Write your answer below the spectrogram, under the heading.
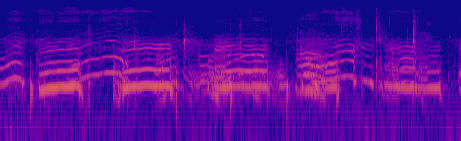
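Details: Newborn Weimaraner puppies, zero to four days old, whimper and squeal in a litter, with overlapping thin rising and falling whines and squeaks coming in quick bursts with short gaps.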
